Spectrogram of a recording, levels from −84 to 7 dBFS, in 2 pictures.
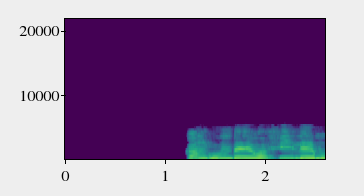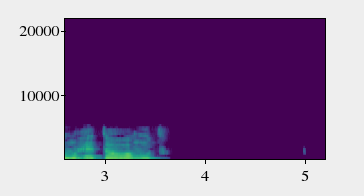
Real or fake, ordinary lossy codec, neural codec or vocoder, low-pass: real; AAC, 48 kbps; none; 5.4 kHz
